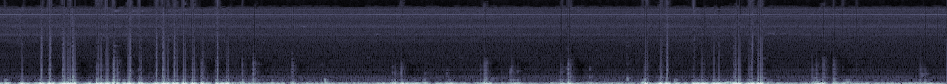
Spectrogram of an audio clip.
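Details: Heart sounds in atrial fibrillation recorded with a homemade customized funnel-microphone setup, digitized via a computer sound card; irregular rhythm of atrial fibrillation.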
